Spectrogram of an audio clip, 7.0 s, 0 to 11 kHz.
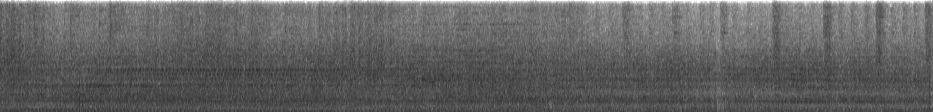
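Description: KTM 690 Enduro R's single-cylinder engine running steadily while riding.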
